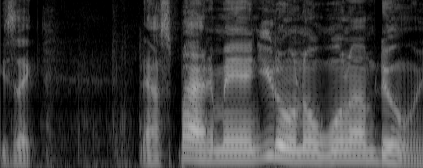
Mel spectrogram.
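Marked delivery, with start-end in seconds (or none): 1.0-3.2 very loud, high, put-on Southern accent. Quoting a character from a spider-man cartoon, in a put-on southern accent. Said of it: "he has that uh, uh, like Southern accent".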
